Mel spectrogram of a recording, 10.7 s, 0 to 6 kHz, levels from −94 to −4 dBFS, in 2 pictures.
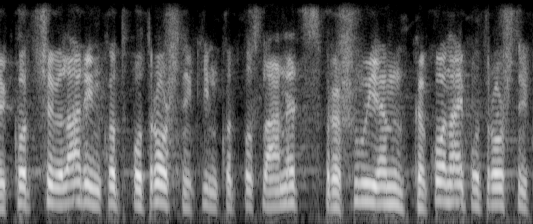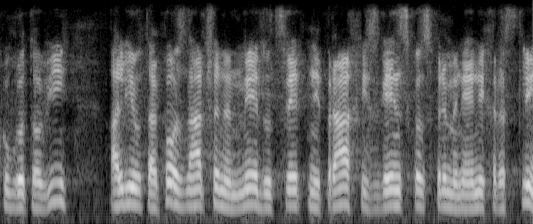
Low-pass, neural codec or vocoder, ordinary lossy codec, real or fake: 5.4 kHz; vocoder, 44.1 kHz, 128 mel bands, Pupu-Vocoder; Opus, 32 kbps; fake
